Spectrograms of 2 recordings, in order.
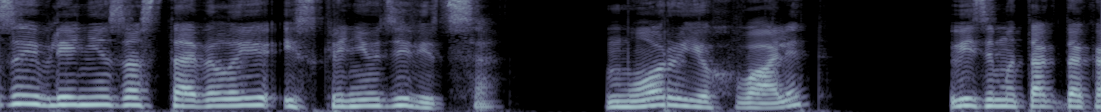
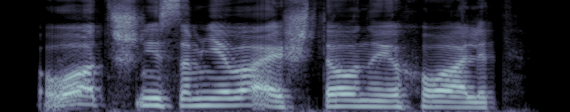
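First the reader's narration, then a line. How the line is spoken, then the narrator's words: Unexpected skeptical snort. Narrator (Russian): неожиданно хмыкнул Петр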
